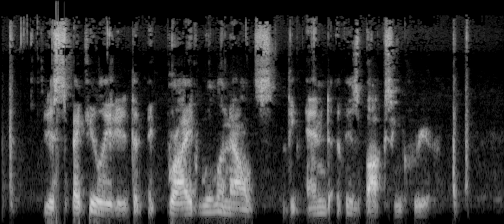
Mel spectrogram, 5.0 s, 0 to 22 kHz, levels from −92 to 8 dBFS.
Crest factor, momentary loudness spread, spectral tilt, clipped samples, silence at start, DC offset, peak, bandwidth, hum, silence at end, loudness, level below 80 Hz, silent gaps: 20 dB; 18 LU; 0 dB/octave; under 0.1%; 0.1 s; under 0.1%; 0 dBFS; 17 kHz; none; 0.35 s; -17 LUFS; -68 dBFS; none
